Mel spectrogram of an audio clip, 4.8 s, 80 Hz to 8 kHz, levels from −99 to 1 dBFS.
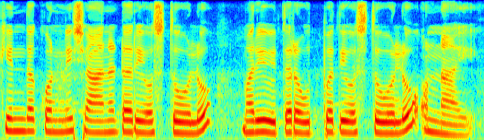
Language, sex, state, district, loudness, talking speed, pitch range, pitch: Telugu, female, Telangana, Mahabubabad, -13 LUFS, 110 wpm, 190-205 Hz, 195 Hz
